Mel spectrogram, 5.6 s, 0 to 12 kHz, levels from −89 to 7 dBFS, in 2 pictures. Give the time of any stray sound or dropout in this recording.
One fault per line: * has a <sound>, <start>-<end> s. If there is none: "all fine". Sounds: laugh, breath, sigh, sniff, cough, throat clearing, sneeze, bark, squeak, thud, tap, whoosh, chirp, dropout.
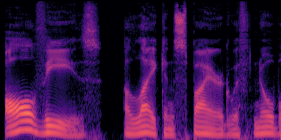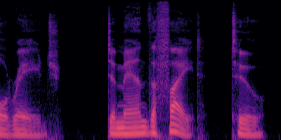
all fine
